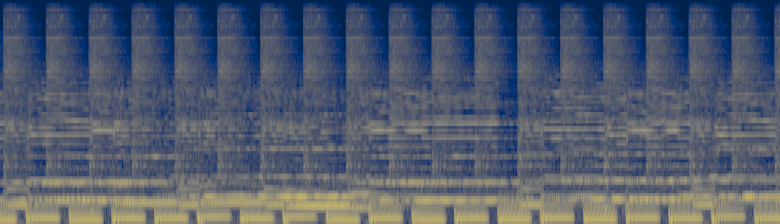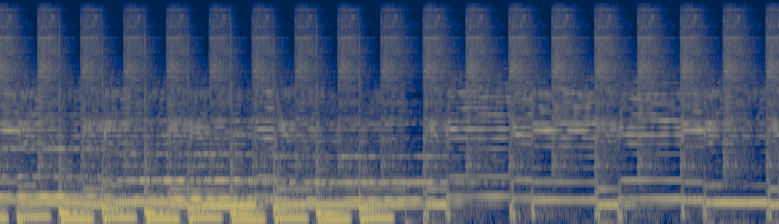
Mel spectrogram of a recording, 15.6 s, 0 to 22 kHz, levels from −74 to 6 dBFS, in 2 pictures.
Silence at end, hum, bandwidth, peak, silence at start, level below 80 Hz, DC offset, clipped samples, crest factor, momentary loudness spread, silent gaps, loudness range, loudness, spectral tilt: 0 s; none; over 20 kHz; -4 dBFS; 0 s; -26 dBFS; under 0.1%; under 0.1%; 14 dB; 7 LU; none; 5 LU; -20 LUFS; -5.5 dB/octave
